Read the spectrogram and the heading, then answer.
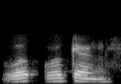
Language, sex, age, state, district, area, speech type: Telugu, male, 30-45, Andhra Pradesh, Nellore, rural, conversation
